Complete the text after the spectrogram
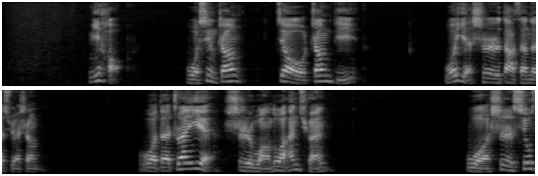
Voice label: Self intro, cyberchinese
